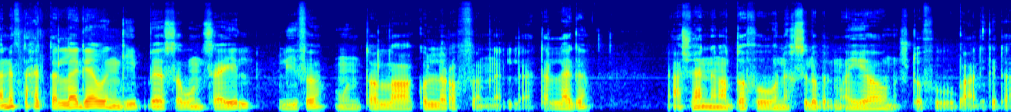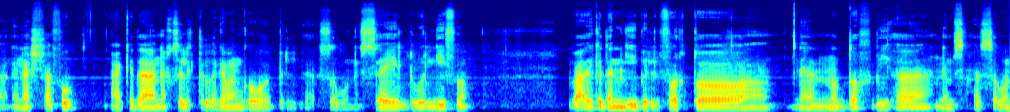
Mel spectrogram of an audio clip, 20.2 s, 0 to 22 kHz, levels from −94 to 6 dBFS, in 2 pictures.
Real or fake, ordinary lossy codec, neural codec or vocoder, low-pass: real; none; none; 19.8 kHz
